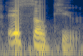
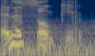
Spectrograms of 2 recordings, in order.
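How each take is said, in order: First: Said in the usual way. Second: Unvoiced whisper of it's so cute. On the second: Real, not acted. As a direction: whisper it breathlessly. Whispered then repeated.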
